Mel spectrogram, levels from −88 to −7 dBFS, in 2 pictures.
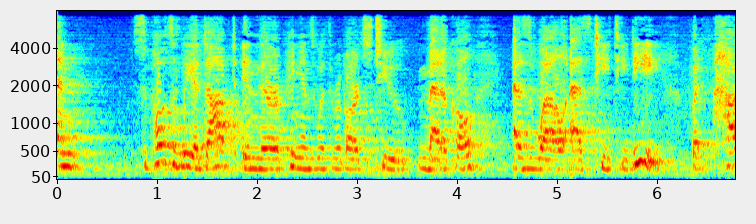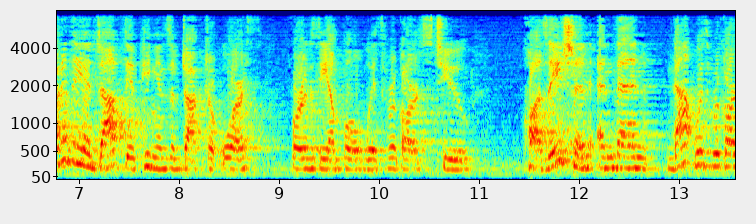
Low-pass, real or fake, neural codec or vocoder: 7.2 kHz; fake; vocoder, 24 kHz, 100 mel bands, Vocos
